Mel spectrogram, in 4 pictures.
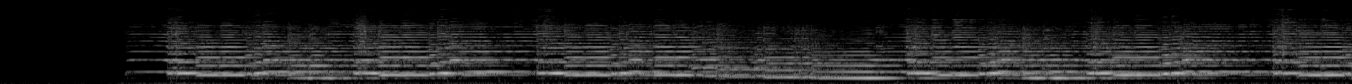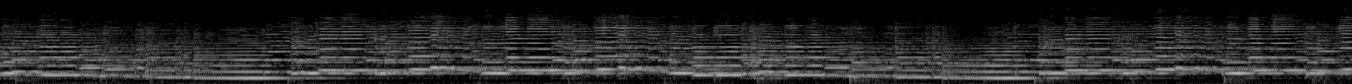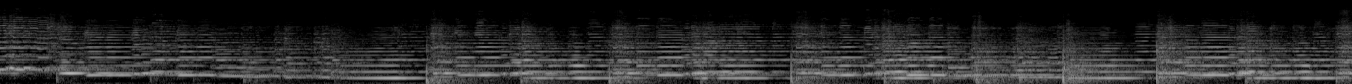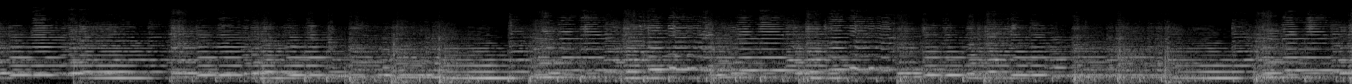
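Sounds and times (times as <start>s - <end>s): fiddle playing a jig: 1.3s - 54.0s.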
